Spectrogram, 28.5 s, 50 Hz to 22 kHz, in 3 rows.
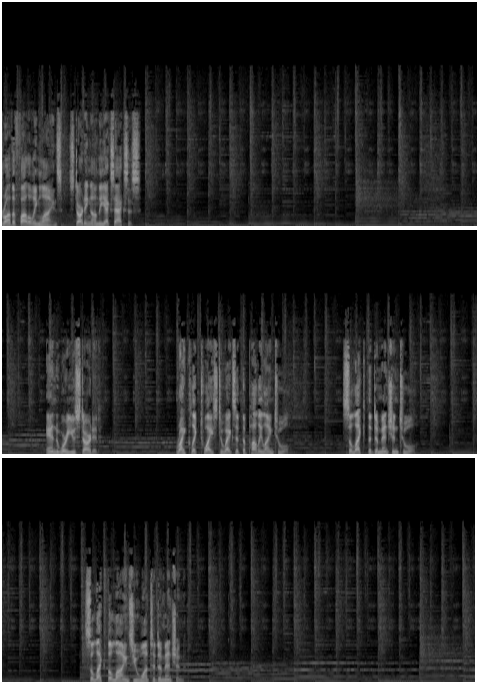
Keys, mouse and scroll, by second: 1.4 click, 2.7 click, 4.2 click, 5.6 click, 7.4 click, 8.9 click, 11.1 click, 12.6 click, 13.2 right click, 14.4 right click, 21.8 click, 22.6 1, 23.0 0, 23.3 Return, 24.2 click, 25.2 click, 26.4 5, 26.8 Return, 28.0 click.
